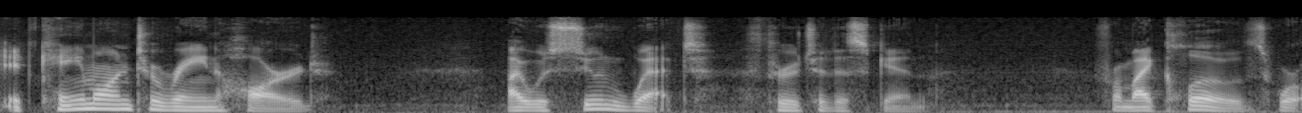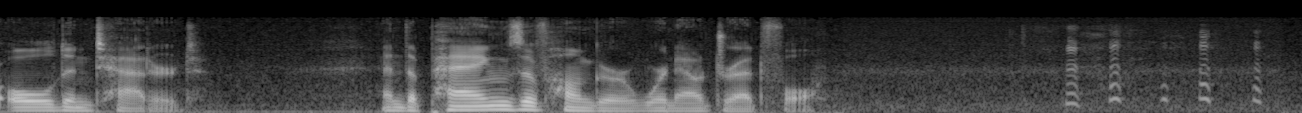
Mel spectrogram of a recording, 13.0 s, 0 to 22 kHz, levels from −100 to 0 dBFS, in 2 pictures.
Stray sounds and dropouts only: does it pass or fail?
fail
